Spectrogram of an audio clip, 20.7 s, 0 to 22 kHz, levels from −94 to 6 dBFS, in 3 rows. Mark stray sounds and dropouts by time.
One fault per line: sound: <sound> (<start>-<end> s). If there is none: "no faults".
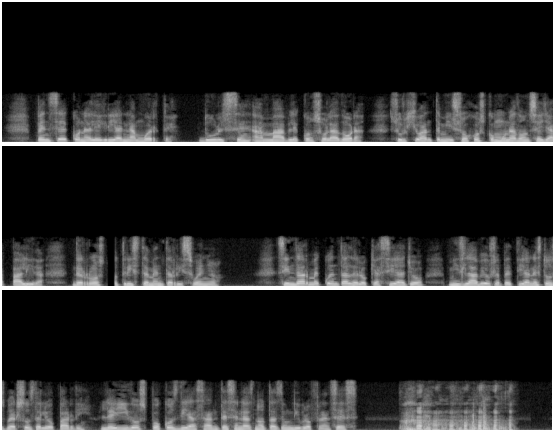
sound: dropout (8.2-8.3 s)
sound: laugh (18.7-20.3 s)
